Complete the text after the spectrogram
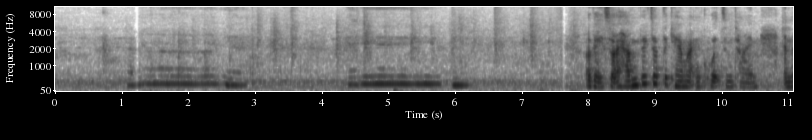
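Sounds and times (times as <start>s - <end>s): woman humming: 1.0s - 3.0s, 4.4s - 6.3s.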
